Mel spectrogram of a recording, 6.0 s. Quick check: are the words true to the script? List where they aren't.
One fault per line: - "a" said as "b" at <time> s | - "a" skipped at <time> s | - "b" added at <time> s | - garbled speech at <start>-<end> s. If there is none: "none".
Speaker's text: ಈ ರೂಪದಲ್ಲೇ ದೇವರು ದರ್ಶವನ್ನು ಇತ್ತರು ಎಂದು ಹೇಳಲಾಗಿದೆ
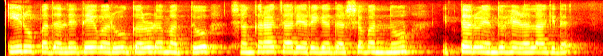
- "ಗರುಡ ಮತ್ತು ಶಂಕರಾಚಾರ್ಯರಿಗೆ" added at 1.3 s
